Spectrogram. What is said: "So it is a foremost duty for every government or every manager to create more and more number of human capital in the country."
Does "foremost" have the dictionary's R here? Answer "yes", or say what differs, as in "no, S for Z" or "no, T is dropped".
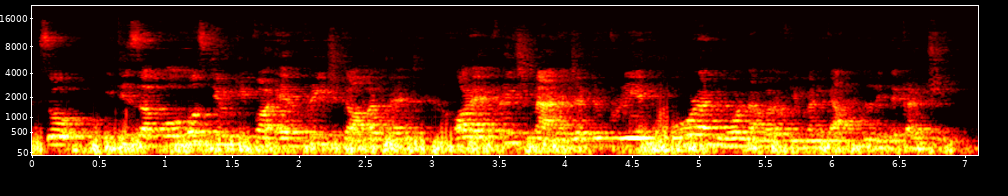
no, L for R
